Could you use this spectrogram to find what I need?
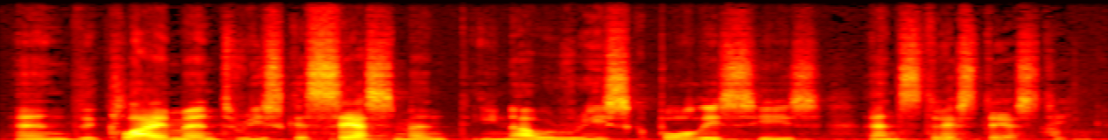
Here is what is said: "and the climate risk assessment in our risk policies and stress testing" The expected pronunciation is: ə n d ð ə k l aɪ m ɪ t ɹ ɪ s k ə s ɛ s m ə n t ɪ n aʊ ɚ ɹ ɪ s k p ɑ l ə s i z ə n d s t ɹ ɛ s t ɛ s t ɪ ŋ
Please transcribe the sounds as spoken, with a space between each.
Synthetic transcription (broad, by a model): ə n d ð ə k l aɪ m ɪ t ɹ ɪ s k ə s ɛ s m ə n t ɪ n aʊ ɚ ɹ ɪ s k p ɑ l ə s i z ə n d s t ɹ ɛ s t ɛ s t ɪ ŋ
